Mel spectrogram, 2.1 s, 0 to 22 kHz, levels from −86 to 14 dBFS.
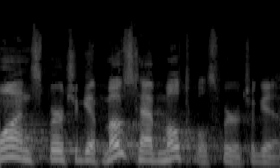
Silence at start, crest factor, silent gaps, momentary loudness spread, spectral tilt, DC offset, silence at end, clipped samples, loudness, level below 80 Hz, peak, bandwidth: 0 s; 18 dB; none; 12 LU; -5 dB/octave; under 0.1%; 0 s; under 0.1%; -39 LUFS; -82 dBFS; -20 dBFS; 13.5 kHz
